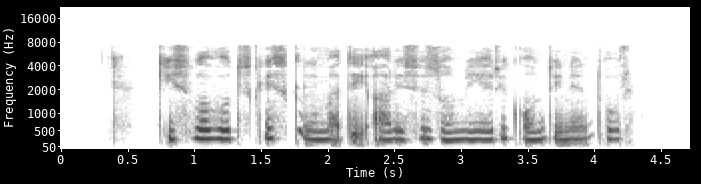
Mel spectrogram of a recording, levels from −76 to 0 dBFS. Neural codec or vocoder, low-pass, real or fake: none; 7.2 kHz; real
